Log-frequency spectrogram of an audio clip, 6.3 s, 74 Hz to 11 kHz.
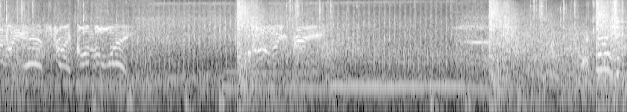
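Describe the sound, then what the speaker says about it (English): Gunfire bursts and explosions from a friendly airstrike in the game Modern Warfare Remastered, loud and continuous, with sharp blasts near 2.5 and 5 seconds over dense battle noise and a steady aircraft-like drone. "Friendly airstrike on the way!"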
